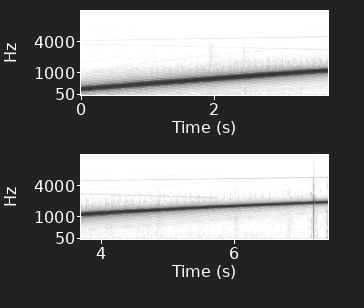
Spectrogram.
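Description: Hearing-test sine tone sweeping steadily upward in pitch, climbing quickly at first and then more slowly, from a low hum to a high whistle, at constant loudness.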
